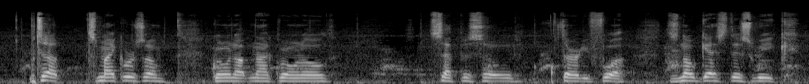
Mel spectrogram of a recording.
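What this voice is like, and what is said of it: Sick-sounding voice. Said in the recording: “I'm feeling kind of sick, a little under the weather this week, as you can tell by my voice.”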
